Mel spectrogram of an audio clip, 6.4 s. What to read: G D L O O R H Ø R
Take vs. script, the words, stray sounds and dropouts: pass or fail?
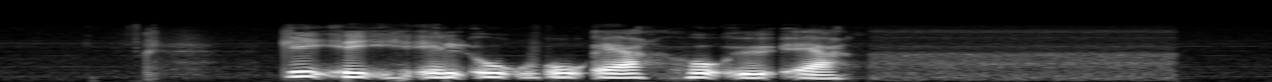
pass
